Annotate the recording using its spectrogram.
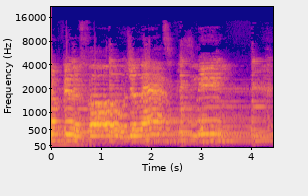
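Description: Young female voice singing a drawn-out, wavering line on the word "your" into a handheld microphone, over a backing track with a steady bass; the phrase fades away near the end.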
